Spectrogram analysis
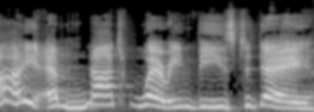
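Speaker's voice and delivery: playful regal voice, very high, very slow drawl. Demonstrating how a queen character might sound: fun queenly voice. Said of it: "Sounds kind of like a fun queen voice".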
